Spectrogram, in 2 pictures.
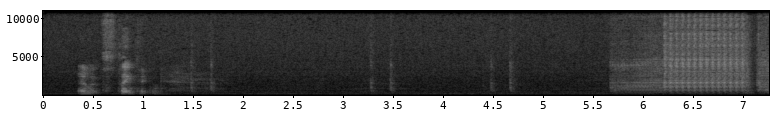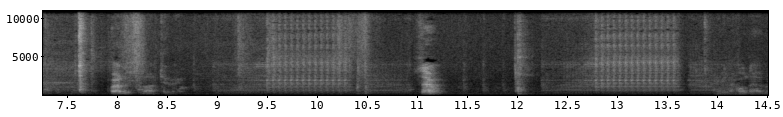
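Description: A Commodore 5.25-inch floppy disk drive rattles in three buzzing bursts of about a second each as it tries to read a newly inserted diskette. Sharp plastic clacks come between the bursts as the disk is handled and the drive door is latched.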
